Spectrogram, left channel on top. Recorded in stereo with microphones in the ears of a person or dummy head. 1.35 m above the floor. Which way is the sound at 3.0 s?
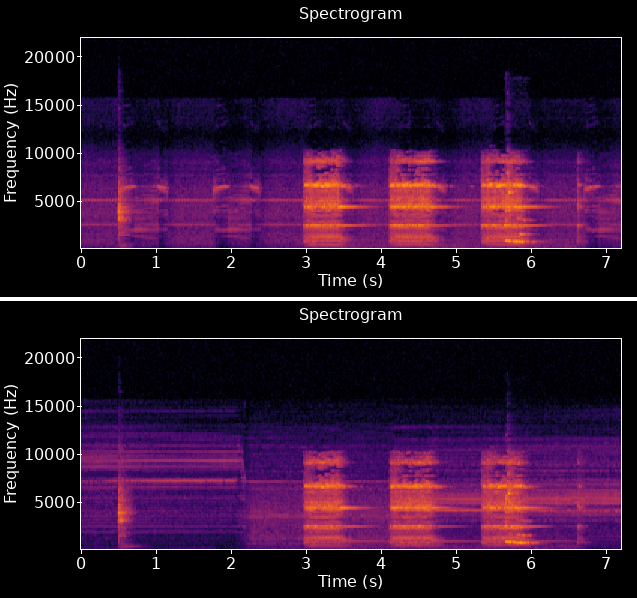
25° left (ahead or behind).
